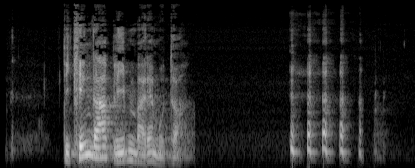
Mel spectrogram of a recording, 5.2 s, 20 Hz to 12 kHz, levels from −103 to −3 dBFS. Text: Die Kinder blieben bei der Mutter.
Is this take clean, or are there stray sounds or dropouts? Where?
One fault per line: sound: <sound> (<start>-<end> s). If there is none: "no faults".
sound: laugh (3.6-4.6 s)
